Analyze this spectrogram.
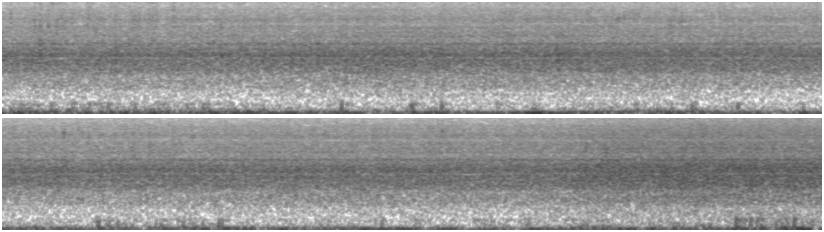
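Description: Heavy rain pouring down on a flooded street, a dense, steady hiss.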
